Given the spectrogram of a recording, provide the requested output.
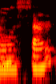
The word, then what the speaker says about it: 早晨: 早晨， Josan. 早晨, like Awesome. two syllables, right?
